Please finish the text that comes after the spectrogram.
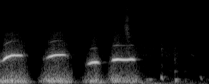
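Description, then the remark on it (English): A person whistles a short tune of four clear, sustained notes in a steady rhythm, fairly loud, with a faint breathy rustle underneath and no talking. “I'm going to be whistling that all night and maybe closer to the mic this time.”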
